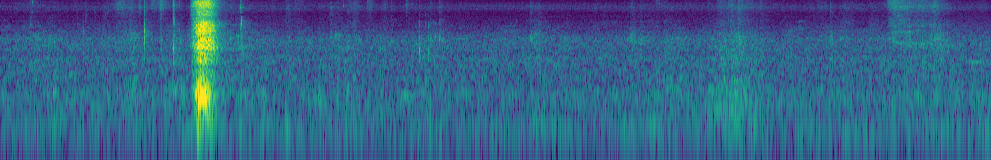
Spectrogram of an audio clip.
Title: more induced sneezing.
